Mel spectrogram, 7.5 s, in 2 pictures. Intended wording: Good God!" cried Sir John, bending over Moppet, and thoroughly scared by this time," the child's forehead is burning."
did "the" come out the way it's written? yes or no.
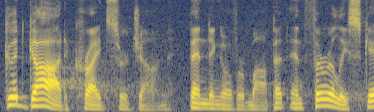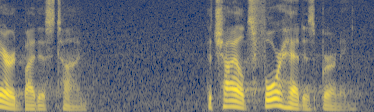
yes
